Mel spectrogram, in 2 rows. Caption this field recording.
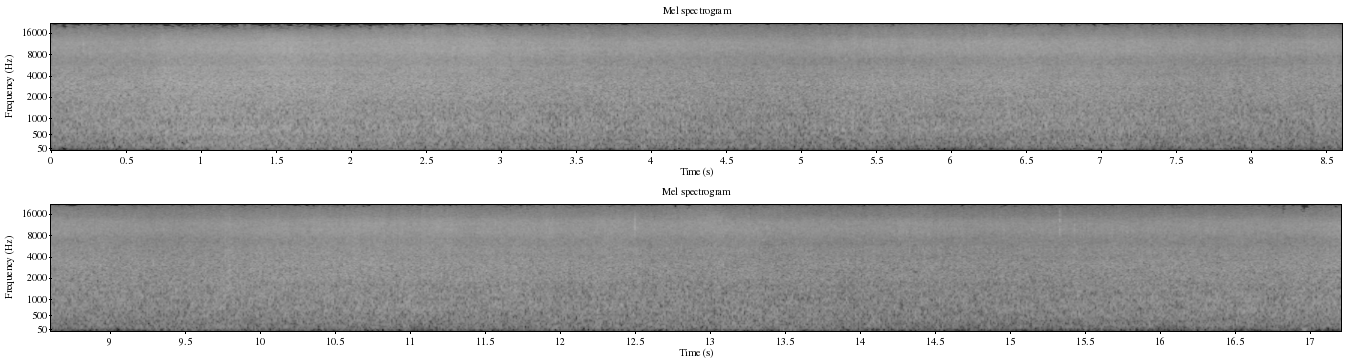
Sound of the waves, Zoom H2n MS +XY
